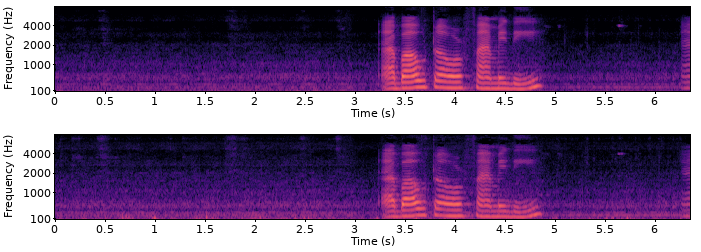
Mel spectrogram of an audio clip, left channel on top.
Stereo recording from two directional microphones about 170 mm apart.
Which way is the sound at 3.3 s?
30° left (ahead or behind).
